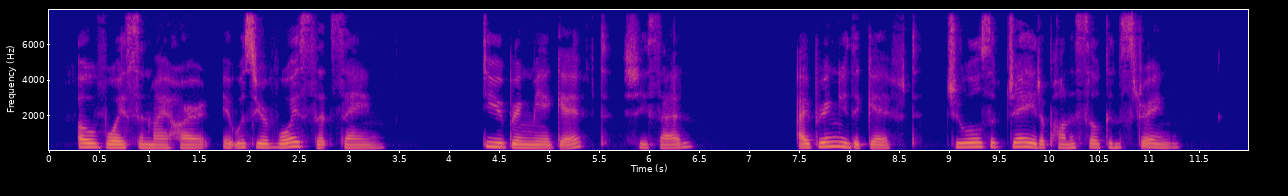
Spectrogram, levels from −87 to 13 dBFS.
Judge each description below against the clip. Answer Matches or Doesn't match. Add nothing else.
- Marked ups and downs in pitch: Doesn't match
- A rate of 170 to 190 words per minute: Doesn't match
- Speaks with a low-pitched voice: Doesn't match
